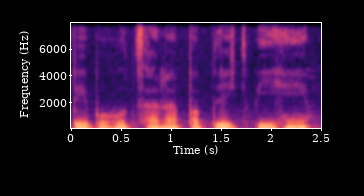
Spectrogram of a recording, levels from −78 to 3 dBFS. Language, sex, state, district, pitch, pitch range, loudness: Hindi, female, Arunachal Pradesh, Papum Pare, 185 Hz, 185-190 Hz, -14 LUFS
